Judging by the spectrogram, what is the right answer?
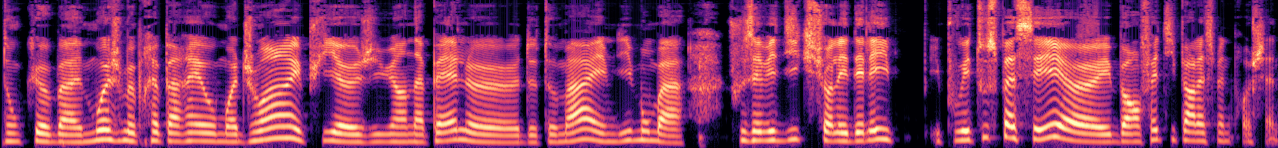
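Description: Fairly quick and at a medium pitch, a woman speaks in an unremarkable speaking voice with ordinary pitch variation, recorded very cleanly against a silent background with a dry, close sound and no echo. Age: 30s. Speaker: volunteer puppy raiser for guide dogs. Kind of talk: casual interview.

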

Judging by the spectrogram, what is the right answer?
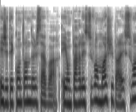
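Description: Everything is delivered at a very fast pace. The background is silent in a very clean recording. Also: woman. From Belgium. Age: 20s. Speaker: yoga retreat organizer. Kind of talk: casual interview conversation.

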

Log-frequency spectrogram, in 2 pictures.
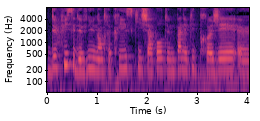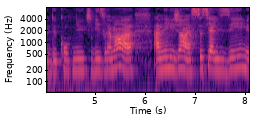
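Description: At a moderate pace, a woman with an unremarkable speaking voice talks at a medium pitch with fairly even intonation. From Quebec, Bas-Saint-Laurent (Rimouski). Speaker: entrepreneur. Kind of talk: interview.

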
